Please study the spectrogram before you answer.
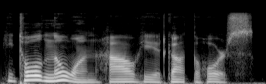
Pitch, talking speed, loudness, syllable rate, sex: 130 Hz, 225 wpm, -16 LUFS, 4.8 syllables/s, male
